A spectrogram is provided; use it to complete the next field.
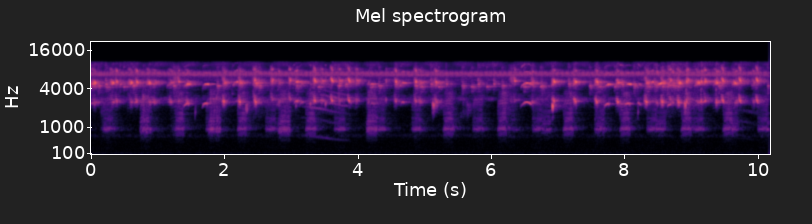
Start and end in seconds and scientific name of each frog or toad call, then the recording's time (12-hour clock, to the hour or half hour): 0.0	10.1	Dendropsophus minutus
0.0	10.1	Dendropsophus nanus
0.0	10.1	Leptodactylus podicipinus
0.0	10.1	Pithecopus azureus
0.0	10.1	Scinax fuscovarius
3.0	4.1	Physalaemus albonotatus
8:30pm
